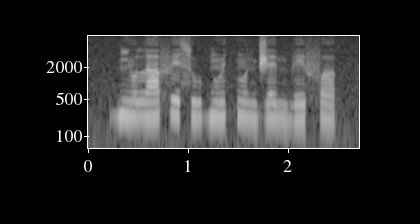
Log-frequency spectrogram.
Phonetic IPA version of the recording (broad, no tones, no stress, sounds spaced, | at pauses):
ɓ ĩ o̯ l a f e s u ɓ ũ e̯ k ũ o̯ n d͡ʒ ɛ e̯ m b e f ʌ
